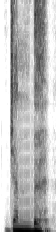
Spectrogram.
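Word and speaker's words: djembe: Jambe. Jambe. Yeah. It's called a jambe with a DJ E m. You spell it like that.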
